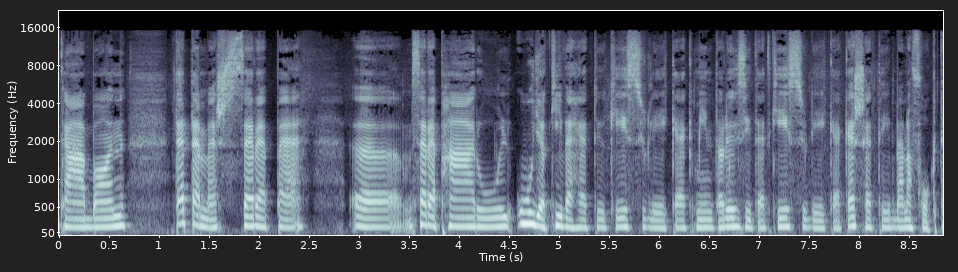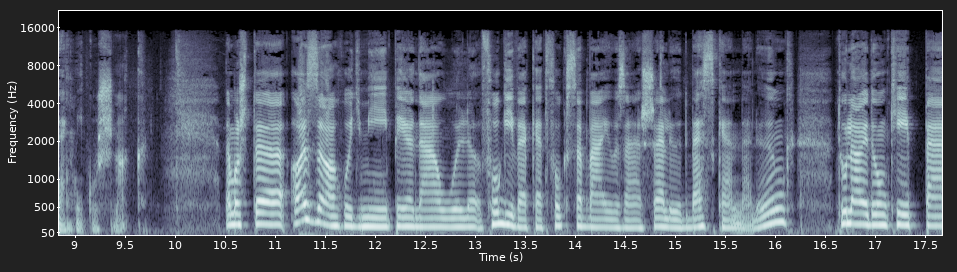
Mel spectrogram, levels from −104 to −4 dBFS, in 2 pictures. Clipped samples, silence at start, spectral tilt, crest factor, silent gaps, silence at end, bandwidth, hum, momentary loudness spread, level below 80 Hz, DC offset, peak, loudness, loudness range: under 0.1%; 0 s; -4.5 dB/octave; 14 dB; none; 0 s; 15.5 kHz; none; 10 LU; -48 dBFS; under 0.1%; -4 dBFS; -19 LUFS; 4 LU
